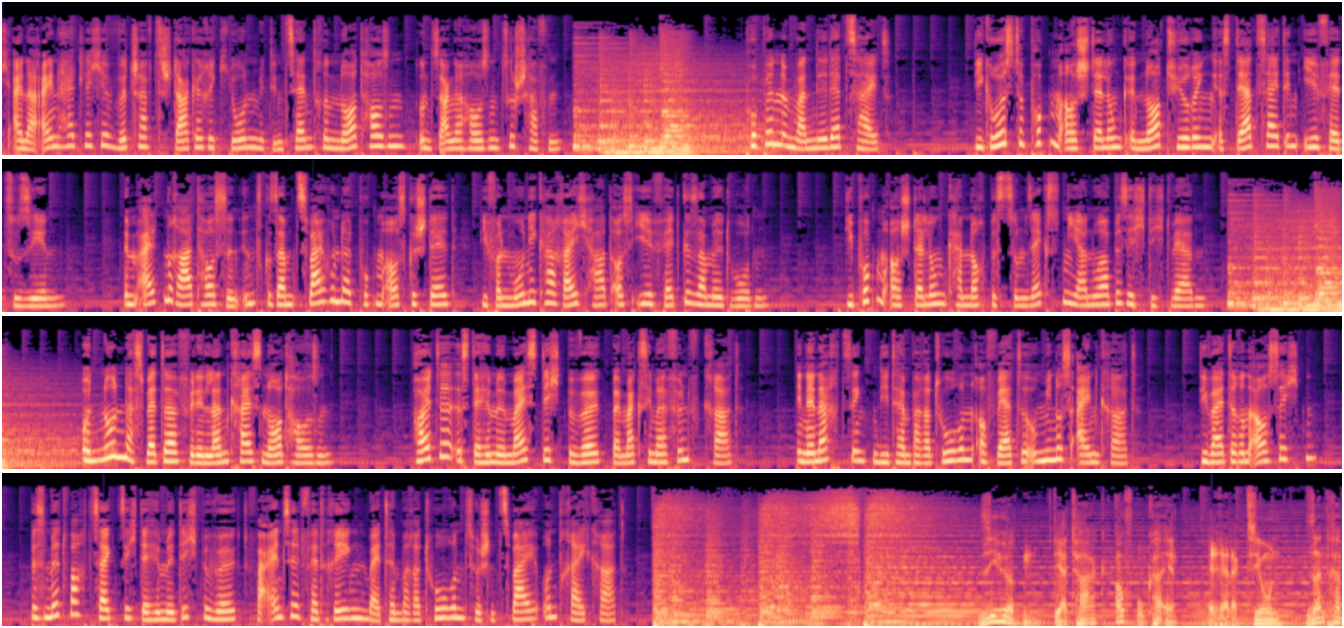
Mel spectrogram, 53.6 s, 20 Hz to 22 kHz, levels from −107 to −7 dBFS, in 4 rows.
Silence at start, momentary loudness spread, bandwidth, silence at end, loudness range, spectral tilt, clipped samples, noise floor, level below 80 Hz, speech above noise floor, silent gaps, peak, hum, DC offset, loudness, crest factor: 0 s; 8 LU; 15.5 kHz; 0 s; 4 LU; -5 dB/octave; under 0.1%; -45 dBFS; -36 dBFS; 29 dB; none; 0 dBFS; none; under 0.1%; -17 LUFS; 16 dB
